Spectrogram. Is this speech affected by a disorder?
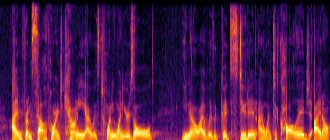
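No.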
